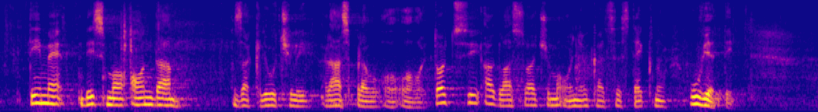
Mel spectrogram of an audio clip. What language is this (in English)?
Croatian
